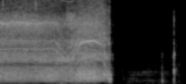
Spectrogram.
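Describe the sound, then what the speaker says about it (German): Power drill pre-drilling screw holes in a wooden frame for a tomato roof, a loud close whine that stops abruptly after about a second and a half, followed by a couple of faint clicks. "Bohren vorher wie immer,"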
